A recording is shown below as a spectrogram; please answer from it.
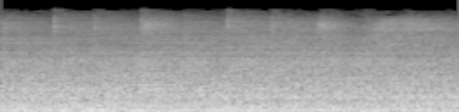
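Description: Steady engine drone and road noise inside a moving RV's cab, with a constant low hum.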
